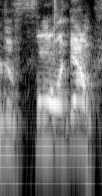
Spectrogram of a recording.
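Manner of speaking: ordinary talk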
